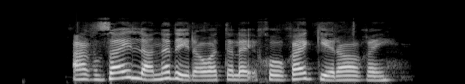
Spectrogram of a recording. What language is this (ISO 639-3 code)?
pus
